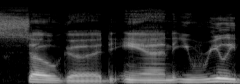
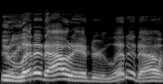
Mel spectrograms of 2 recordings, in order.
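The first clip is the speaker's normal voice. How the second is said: much higher and louder teasing urge; playful encouragement; 10 semitones higher, 4 dB louder than usual. Real, not acted. Co-host teasing his emotional friend, high and loud. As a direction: egg him on to cry, grinning.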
